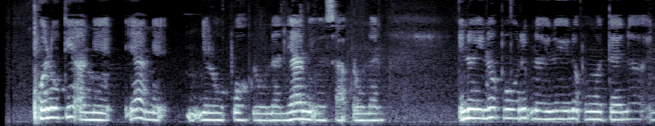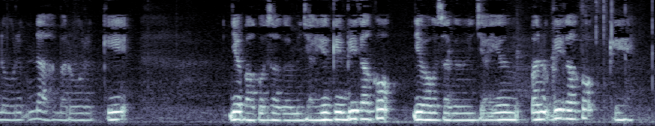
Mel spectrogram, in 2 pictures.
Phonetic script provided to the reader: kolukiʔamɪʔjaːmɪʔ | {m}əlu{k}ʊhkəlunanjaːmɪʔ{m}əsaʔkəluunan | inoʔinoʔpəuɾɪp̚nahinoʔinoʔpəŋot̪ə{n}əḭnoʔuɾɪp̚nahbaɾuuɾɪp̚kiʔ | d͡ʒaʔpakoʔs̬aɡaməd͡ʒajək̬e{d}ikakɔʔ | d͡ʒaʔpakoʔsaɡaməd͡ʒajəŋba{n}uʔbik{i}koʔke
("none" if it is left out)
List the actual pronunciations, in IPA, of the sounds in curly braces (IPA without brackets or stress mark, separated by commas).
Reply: ɲ, p, ŋ, n, b, n, a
